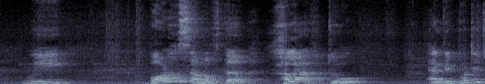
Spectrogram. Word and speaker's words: challah: What we are starting with is a challah, a Jewish festival bread. Although it's spelled C-H-A-L-L-A-H, the Middle Eastern cha is very prominent.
